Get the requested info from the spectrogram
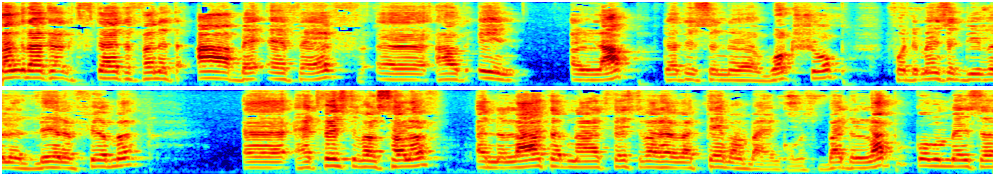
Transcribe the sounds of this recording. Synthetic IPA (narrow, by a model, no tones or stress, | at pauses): əlɑŋrɛjkəɑktivitɛjtənfɑnɦətabeʔɛfɛf | ɦawteːn | əlap̚d̥ɑtɪsənʋɜɹkʃɔp | fʊːrdəmɛnsəndiʋɪlənlɪːɾəfɪlmə | ɦətfɛstivalˠsɛləf | ɛnlaːtərnaːɦətfɛstivalˠɦɛbəʋətebanbɛjenkɔməstbɛjdəlapkomənmɛnsə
